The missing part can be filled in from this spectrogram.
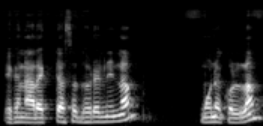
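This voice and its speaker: A man's voice: on the high side, lively intonation, quick pace. A young man from Bangladesh teaching an online physics class, talking casually and checking in with his students. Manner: conversational, checks in with students often.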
